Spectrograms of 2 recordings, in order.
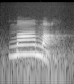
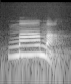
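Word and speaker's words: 妈妈: Mama. Mama. Usually in Mandarin, when we talk about the family member, the second syllable will be repeated and marked in a neutral tone.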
